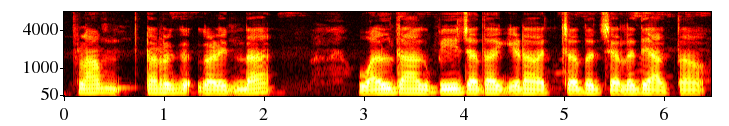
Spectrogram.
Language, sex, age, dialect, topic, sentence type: Kannada, male, 25-30, Northeastern, agriculture, statement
